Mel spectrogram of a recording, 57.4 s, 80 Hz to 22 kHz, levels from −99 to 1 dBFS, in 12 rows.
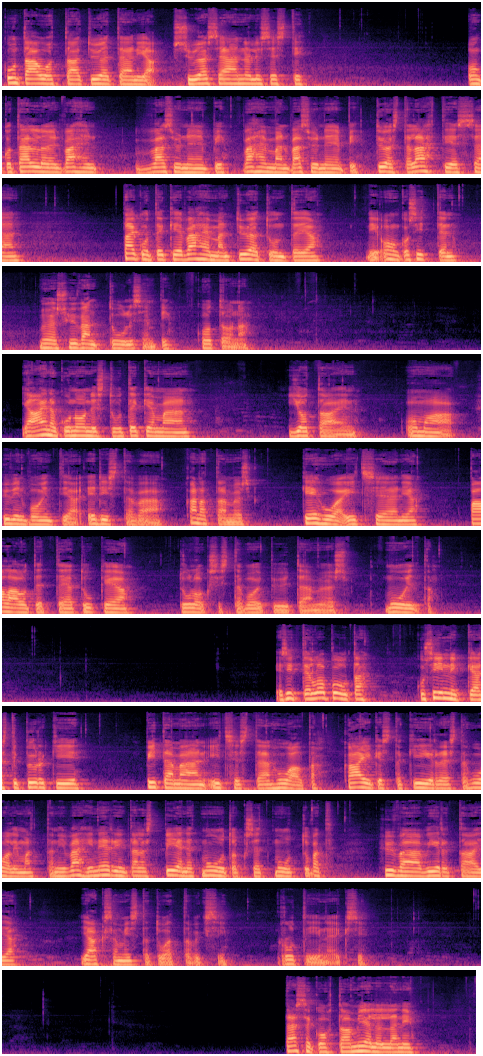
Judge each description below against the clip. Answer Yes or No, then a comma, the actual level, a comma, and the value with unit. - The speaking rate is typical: No, slow, 80 wpm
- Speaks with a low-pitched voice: No, medium, 150 Hz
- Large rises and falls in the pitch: Yes, wide, 7.4 semitones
